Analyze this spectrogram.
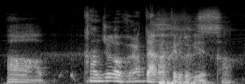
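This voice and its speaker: A man's voice: medium pitch, animated, quick pace, noisy background. Polite, attentive man co-hosting a podcast. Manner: polite, attentive, short listener replies. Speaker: podcast co-host asking questions. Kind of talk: casual podcast chat.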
